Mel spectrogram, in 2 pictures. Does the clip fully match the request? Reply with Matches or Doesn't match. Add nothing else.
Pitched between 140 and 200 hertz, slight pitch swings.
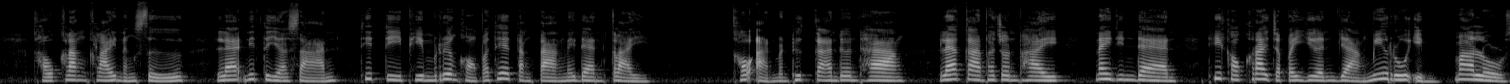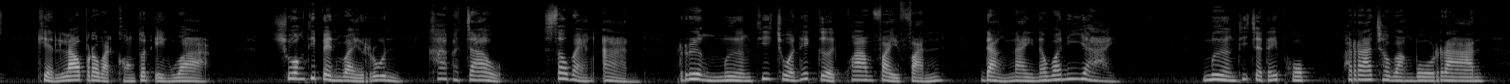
Doesn't match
